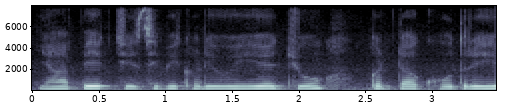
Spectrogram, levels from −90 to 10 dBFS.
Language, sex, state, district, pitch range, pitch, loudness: Hindi, female, Uttar Pradesh, Lalitpur, 205-220 Hz, 210 Hz, -18 LUFS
